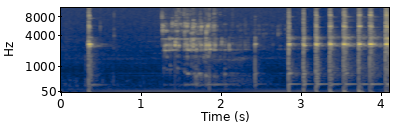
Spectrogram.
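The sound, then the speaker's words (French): Liquid is emptied out of a glass with a splashing, gurgling pour, then a brief pause and a rapid run of evenly spaced sharp drips or taps. “Vide le verre.”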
